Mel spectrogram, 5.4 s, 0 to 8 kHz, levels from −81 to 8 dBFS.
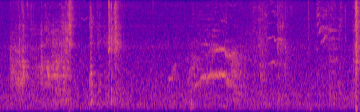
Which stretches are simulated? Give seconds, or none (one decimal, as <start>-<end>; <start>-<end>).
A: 0.5-3.7; 4.7-5.4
